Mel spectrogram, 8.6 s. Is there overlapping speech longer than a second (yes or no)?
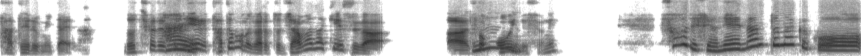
no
